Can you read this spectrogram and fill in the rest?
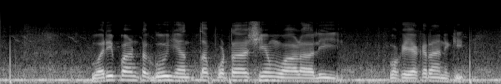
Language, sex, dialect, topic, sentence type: Telugu, male, Telangana, agriculture, question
